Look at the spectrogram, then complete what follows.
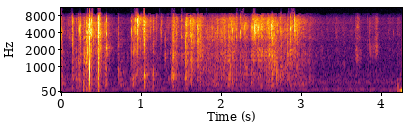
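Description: Baseball trading cards and their pack wrapper being handled: crinkling and rustling with many small clicks for about three seconds, then fading out.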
